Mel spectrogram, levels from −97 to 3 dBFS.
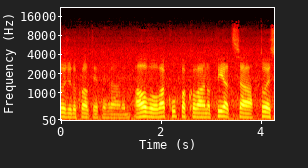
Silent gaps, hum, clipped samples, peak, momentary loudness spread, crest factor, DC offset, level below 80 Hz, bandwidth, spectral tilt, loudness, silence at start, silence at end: none; none; under 0.1%; -4 dBFS; 12 LU; 16 dB; under 0.1%; -48 dBFS; 12 kHz; -5.5 dB/octave; -21 LUFS; 0 s; 0 s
